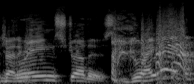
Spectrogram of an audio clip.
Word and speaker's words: Graham Struthers: Graham Struthers. He makes it sound so easy. Hey, it's spelled completely different. It's spelled crazy. That's the English language for you.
